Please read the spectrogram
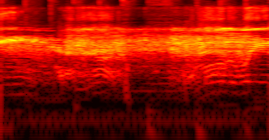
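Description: A man's voice talking, with background music and a bass line underneath.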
